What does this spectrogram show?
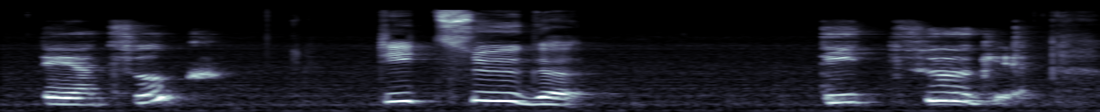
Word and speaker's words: Züge: Die Züge.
